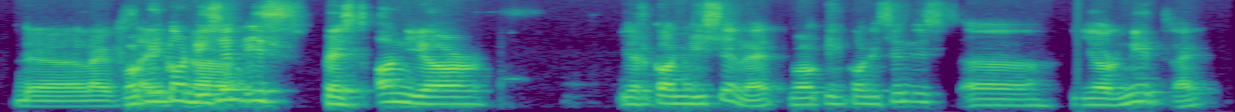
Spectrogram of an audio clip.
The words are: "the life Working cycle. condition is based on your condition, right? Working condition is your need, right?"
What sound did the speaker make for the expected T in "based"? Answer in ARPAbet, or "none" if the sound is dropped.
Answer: T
